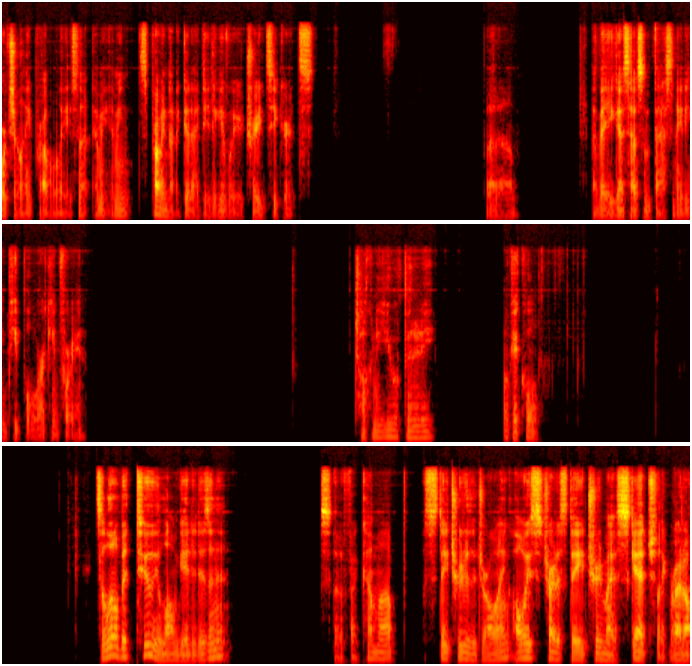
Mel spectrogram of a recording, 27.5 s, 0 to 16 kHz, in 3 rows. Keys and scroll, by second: 2.6 a.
